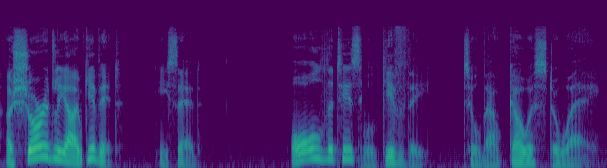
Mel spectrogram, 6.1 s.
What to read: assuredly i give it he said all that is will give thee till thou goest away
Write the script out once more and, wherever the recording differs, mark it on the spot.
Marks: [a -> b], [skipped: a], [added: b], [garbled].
assuredly i give it he said all that is will give thee till thou goest away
